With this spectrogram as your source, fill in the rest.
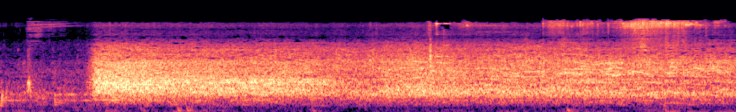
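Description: Upbeat game music plays through a small speaker.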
